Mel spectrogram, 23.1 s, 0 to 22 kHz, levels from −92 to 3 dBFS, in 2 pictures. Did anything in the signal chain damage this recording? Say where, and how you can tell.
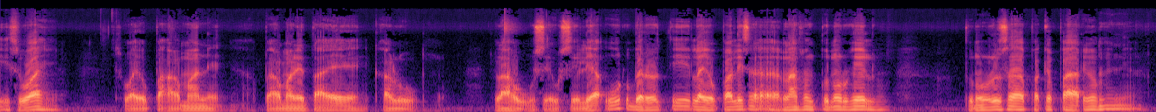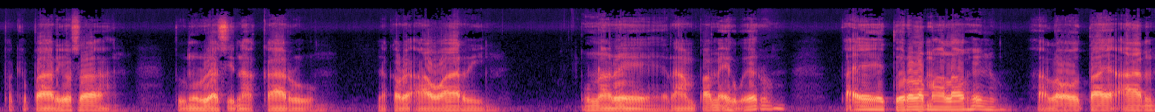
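Yes. Hard clipping runs through the whole speech clip. The signal was driven about 14 dB past the ceiling of a stage with a fixed maximum, most likely the converter input or a conversion into a fixed-point sample format. Roughly 2 percent of samples hit that limit and were cut flat. You can hear the flattened peaks as a harsh, crackling fuzz on every loud syllable, because squared-off waveform tops add harmonics high in the spectrum.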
